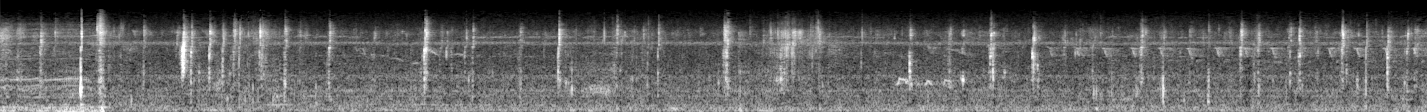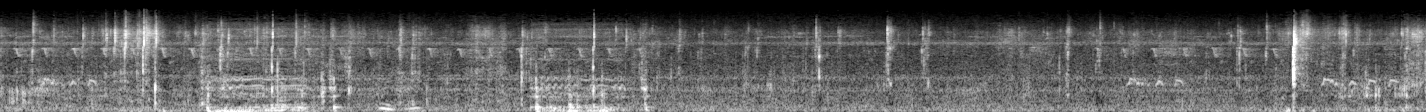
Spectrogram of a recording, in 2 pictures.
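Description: Someone chewing and biting roasted duck meat off a bamboo skewer: scattered sharp crunches and mouth clicks, with a few soft low thuds, over a faint steady high hiss.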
